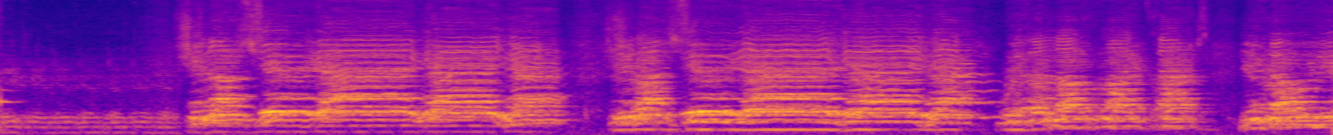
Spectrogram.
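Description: Mixed-voice a cappella choir singing in four-part harmony, assembled from singers' separate home recordings. It starts softly with low held notes, then the full choir comes in about a second and a half in.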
